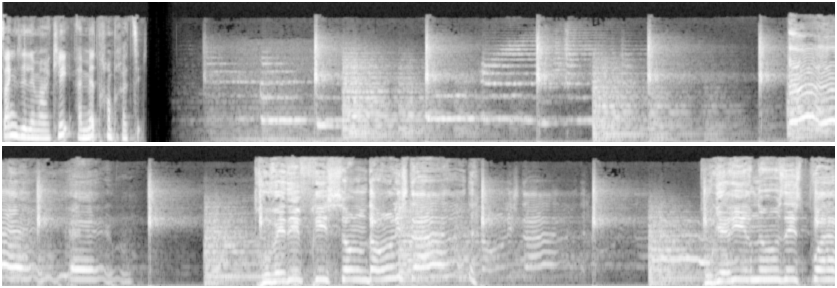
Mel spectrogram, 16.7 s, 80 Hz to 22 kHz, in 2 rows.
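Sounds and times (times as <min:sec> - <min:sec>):
speech: 0:00.0 - 0:01.6, 0:10.9 - 0:13.2, 0:15.4 - 0:16.6
pop song: 0:02.0 - 0:07.0, 0:07.6 - 0:16.6
person singing: 0:04.2 - 0:06.7, 0:07.8 - 0:09.6, 0:10.8 - 0:16.6.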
